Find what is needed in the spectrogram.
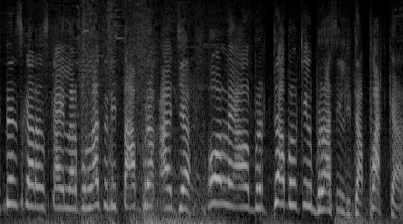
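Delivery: loud, high teamfight shout; excited caster call. Acted. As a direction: hype up the double kill. (teriakan caster yang heboh)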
